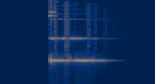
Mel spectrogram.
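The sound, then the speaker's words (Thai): A single bright bell ding rings out clearly after a moment of silence, a cue to answer a question in the Functioning in Business English lesson. Its tone sustains briefly before fading out within about half a second. “A question for you เชิญรอฟังเสียงกระดิ่งก่อนจะตอบ When did your parents get married?”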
